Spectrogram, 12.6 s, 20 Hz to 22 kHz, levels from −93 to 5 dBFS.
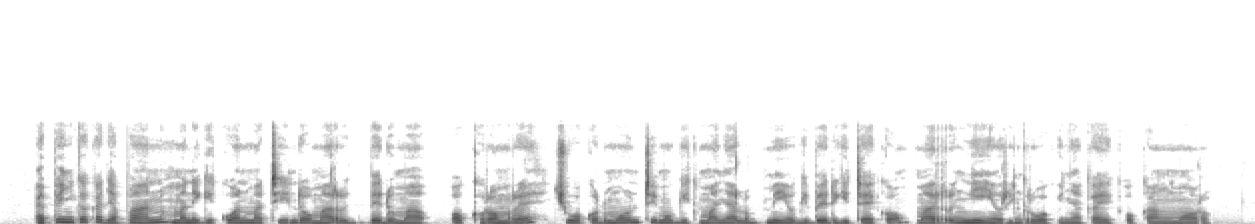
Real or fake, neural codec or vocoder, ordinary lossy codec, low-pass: real; none; none; 9.9 kHz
